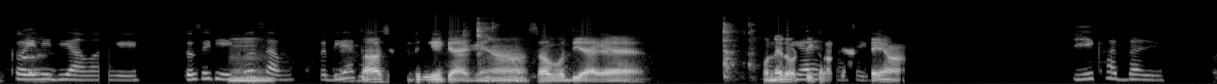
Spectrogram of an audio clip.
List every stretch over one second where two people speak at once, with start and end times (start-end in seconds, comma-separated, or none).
7.7-9.0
